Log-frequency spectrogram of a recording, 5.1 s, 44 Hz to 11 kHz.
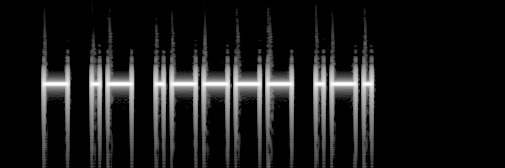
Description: Morse code, heard as a keyed tone, about 15 wpm, 700 Hz. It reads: TA1R
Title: DXCC-100 Call Signs - 4 Characters - Repeated 2x - 15wpm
